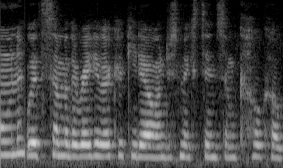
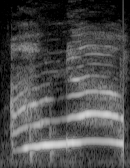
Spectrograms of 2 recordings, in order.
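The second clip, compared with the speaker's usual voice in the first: surprised; 13 semitones higher, 8 dB louder than usual. Real, not acted. Something goes wrong on camera.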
